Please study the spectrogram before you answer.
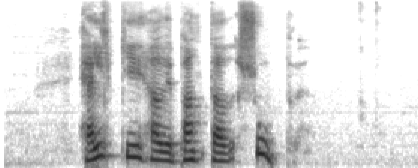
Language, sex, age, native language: Icelandic, male, 50-59, Icelandic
